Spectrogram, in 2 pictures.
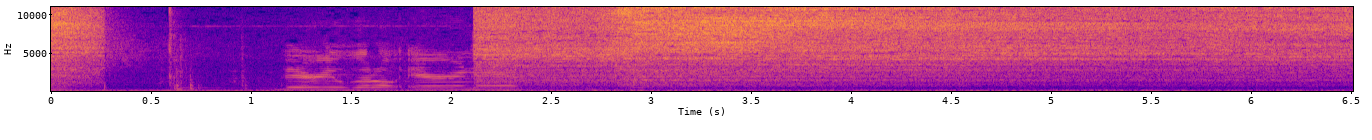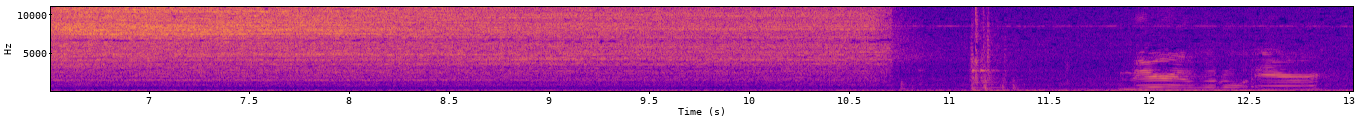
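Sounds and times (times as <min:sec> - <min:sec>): compressed air hissing from tank: 0:00.0 - 0:00.5, 0:02.1 - 0:10.9.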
